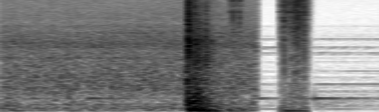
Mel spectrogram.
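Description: A pickup truck door slamming shut about a second in, over a steady background hiss, followed by a second short thud near the end as a soft sustained music tone begins.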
